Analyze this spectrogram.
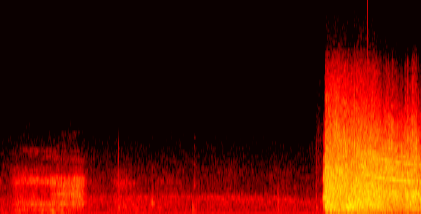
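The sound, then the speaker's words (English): A gunshot fired at a rock: after a quiet stretch with a low hum, a single loud, sudden blast lands near the end and its rough noise carries on to the close. “He still misses the rock. Can you shoot? No, I can't shoot”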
